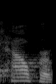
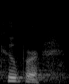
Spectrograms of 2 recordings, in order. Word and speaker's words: Cowper: It's spelled Cowper, but it's really pronounced Cooper.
